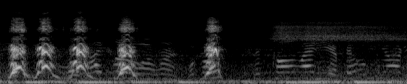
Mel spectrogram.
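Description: A dog barking close by: five short, sharp barks in quick succession over about two seconds.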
